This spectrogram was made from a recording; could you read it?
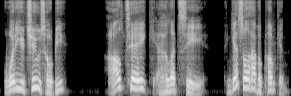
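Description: A man voicing excitable, teasing young boys in a storybook, exclaiming boisterously. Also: on the high side, normal speed, no room sound, clean studio sound, pitched above the performer's own voice. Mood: eager.

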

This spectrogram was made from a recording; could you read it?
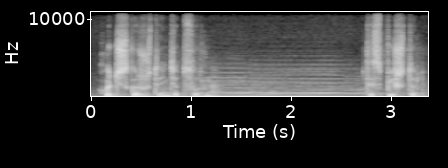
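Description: A man's voice: sits low, normal speed, over music, lightly acted. An actor playing a man who earnestly explains at length that he is a robot. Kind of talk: stage play acting.

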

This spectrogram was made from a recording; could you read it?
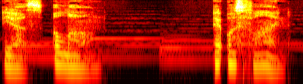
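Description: A woman's voice: low voice, slow pace, warm tone, soft background music. A woman playing a guilty, guarded, shy woman in an audio drama, hesitant and apologetic. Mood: reluctant, vulnerable.

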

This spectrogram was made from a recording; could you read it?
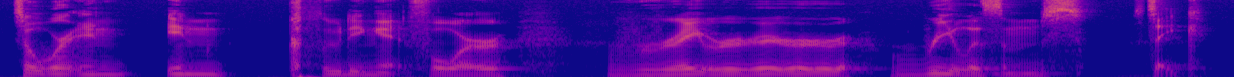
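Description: Low-voiced man, halting casual film chat. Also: fairly even intonation, darkish tone. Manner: halting, repeats words while searching for phrasing. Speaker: podcast co-host discussing a film.

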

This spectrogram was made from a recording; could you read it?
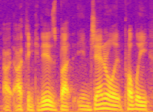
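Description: Upbeat Australian man, lowish voice. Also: steady tone, fast, narrow, tinny audio, a little hiss or hum. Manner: earnest, upbeat, repeats key lines for emphasis. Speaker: leadership consultant and podcast host. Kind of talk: direct-to-camera motivational talk.

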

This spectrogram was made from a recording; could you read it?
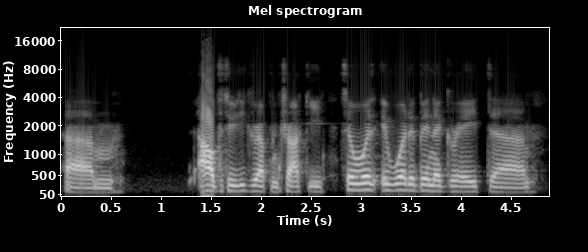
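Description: A man's voice: medium pitch, moderate pace. A man chatting casually as a sports podcast co-host, talkative and colloquial, often repeating himself for emphasis. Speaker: podcast co-host and sports commentator, former athlete.

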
